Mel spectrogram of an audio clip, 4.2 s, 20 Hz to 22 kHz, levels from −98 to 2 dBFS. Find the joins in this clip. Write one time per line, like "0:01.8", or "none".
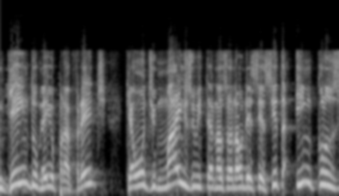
none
